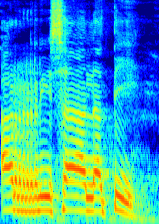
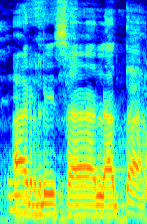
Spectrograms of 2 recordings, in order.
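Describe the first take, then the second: First: The last word ends with an 'i' vowel. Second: The last word ends with an 'a' vowel. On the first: The speaker calls it wrong. "Salah ya" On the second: The speaker calls it right. "Kenapa ar-risalata dibaca fathah?"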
